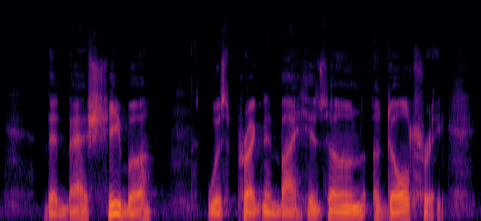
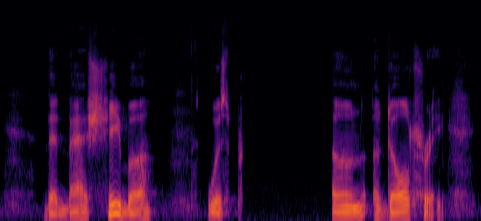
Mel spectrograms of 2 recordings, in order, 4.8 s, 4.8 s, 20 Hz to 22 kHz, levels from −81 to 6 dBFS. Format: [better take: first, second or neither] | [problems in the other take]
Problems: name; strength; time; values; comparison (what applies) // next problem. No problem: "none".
first | audio cutting out; at 2.5 s for 1 s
